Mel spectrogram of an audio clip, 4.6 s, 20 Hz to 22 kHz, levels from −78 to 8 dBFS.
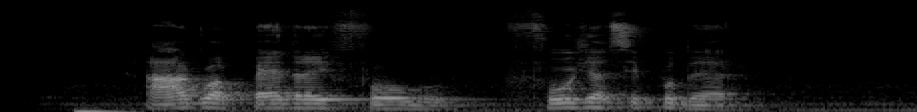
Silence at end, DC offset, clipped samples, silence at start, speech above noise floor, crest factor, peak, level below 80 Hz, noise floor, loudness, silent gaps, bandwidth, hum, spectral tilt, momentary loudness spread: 0 s; under 0.1%; under 0.1%; 0.35 s; 26 dB; 20 dB; -16 dBFS; -64 dBFS; -61 dBFS; -35 LUFS; none; 16.5 kHz; none; -4.5 dB/octave; 17 LU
